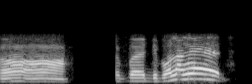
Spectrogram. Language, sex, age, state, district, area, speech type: Assamese, male, 18-30, Assam, Sivasagar, rural, conversation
